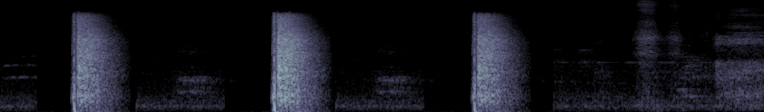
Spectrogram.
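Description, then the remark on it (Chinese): Three sharp whip cracks land one after another at a steady, unhurried pace, each a loud snap with a short fading tail, followed by faint rustling. “光听到鞭子的声音，肉棒就有反应了。”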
